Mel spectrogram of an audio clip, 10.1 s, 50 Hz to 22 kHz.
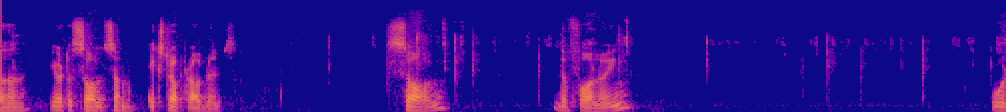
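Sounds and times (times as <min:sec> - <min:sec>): chalk tapping and scratching: 0:02.8 - 0:06.4, 0:07.0 - 0:10.0.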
